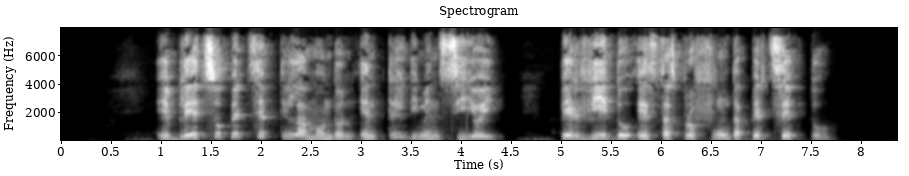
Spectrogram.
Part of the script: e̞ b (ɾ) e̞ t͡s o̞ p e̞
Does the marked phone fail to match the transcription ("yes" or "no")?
yes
